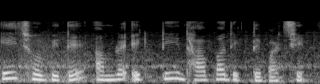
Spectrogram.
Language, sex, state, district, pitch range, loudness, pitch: Bengali, female, Tripura, West Tripura, 200-240 Hz, -14 LUFS, 215 Hz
